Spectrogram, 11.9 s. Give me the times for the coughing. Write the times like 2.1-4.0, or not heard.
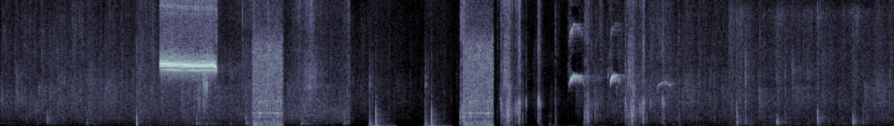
3.4-3.8, 6.2-6.6.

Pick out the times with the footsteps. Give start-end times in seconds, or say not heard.
0.6-9.1, 9.7-11.8.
